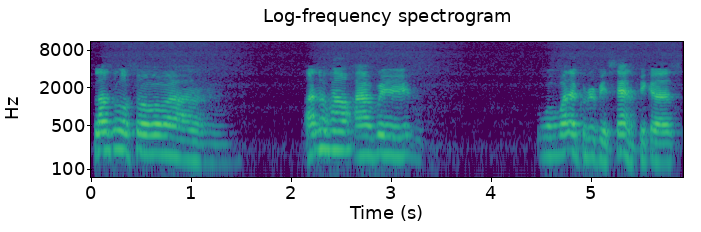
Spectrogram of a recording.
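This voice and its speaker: A fan vlogger with a fairly high pitch chats informally about a TV show he recalls, pausing often in the middle of his sentences. He was born in Peru and later lived in America, and his audio comes through thin, as if over a phone.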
